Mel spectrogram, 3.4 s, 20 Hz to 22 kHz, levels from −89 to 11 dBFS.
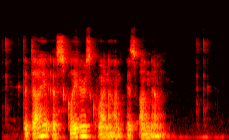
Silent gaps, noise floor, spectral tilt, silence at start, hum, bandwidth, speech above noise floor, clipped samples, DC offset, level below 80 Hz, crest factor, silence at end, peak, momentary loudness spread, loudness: none; -50 dBFS; -6.5 dB/octave; 0.35 s; none; 8 kHz; 30 dB; under 0.1%; under 0.1%; -52 dBFS; 18 dB; 0.35 s; -4 dBFS; 8 LU; -21 LUFS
